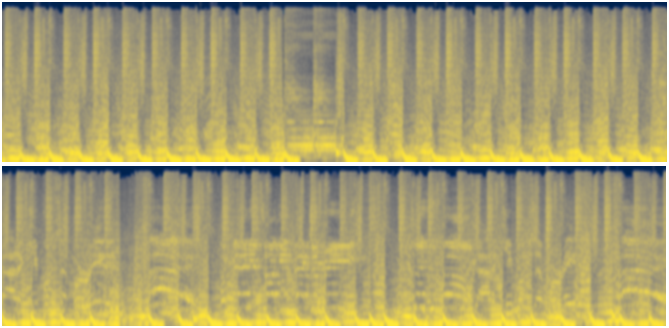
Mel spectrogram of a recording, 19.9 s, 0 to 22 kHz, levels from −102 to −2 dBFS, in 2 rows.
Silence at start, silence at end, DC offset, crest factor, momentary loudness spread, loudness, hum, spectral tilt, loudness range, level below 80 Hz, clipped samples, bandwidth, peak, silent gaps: 0 s; 0 s; 0.6%; 8 dB; 1 LU; -8 LUFS; none; -4 dB/octave; 1 LU; -10 dBFS; under 0.1%; 19.5 kHz; 0 dBFS; none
